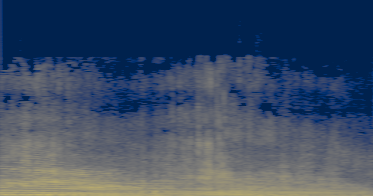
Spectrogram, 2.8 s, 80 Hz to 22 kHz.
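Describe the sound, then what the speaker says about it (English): A Porsche race car at Sebring during a seven-hour endurance race brakes into a turn, its engine a loud sustained drone whose harmonic tones slide downward in pitch as it slows over a few seconds. "That Porsche showing some muscle here down into the braking zone at turn number 10."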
